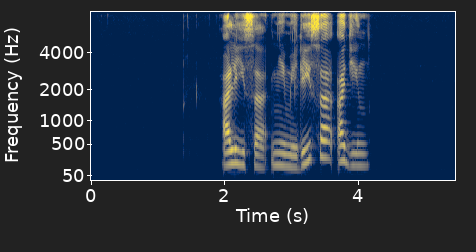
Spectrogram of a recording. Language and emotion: Russian, neutral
